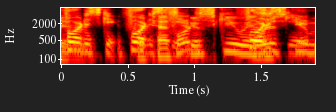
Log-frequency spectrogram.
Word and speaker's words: Fortescue: Fortescue Metals.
